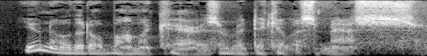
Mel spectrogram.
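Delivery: very low voice.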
